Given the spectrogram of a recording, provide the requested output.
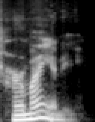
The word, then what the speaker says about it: Hermione: back up the fact that the name is pronounced hermione i don't really care that much baby i'm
